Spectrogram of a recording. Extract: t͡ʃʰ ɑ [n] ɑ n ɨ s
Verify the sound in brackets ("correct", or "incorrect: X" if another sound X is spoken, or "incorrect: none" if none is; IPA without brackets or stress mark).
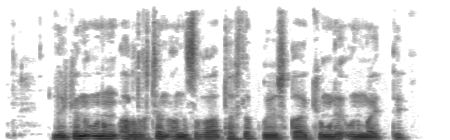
correct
